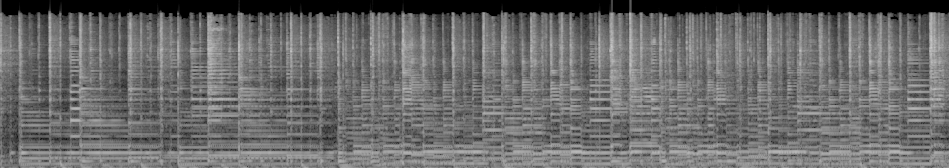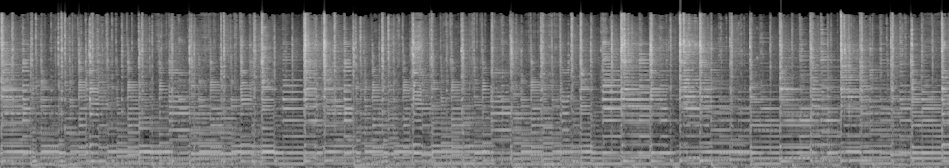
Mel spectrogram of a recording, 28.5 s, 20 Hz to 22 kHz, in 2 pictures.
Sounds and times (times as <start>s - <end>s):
Acoustic guitar: 0.0s - 28.4s
Strum: 0.0s - 28.4s.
